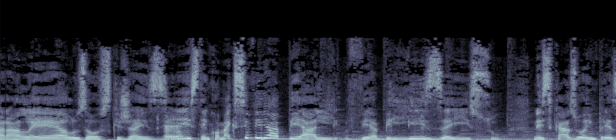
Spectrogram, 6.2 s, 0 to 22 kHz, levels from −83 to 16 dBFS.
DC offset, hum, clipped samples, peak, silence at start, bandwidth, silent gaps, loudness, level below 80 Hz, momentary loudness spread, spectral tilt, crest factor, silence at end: under 0.1%; none; under 0.1%; 0 dBFS; 0 s; 16.5 kHz; none; -12 LUFS; -30 dBFS; 6 LU; -4.5 dB/octave; 12 dB; 0 s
